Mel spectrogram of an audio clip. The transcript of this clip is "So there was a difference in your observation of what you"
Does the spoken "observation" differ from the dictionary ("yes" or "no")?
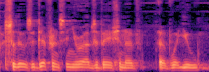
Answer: no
